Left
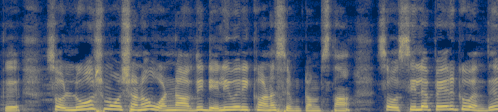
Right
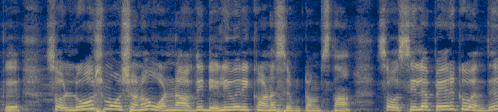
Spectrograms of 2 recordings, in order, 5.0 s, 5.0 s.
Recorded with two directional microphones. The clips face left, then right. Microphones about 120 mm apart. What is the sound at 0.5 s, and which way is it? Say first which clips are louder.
A woman's voice: left 4 dB; 55° left (ahead or behind).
